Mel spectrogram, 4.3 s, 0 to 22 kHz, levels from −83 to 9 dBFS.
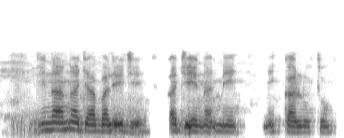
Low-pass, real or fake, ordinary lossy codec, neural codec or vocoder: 5.4 kHz; fake; Opus, 32 kbps; codec, 16 kHz, 8 kbps, FunCodec, trained on LibriTTS, 25 frames a second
